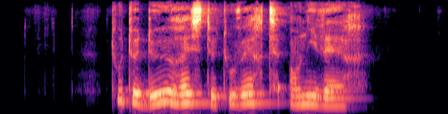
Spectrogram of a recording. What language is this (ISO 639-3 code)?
fra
